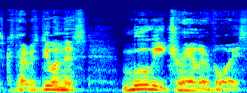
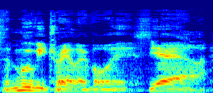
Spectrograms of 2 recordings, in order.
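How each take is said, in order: First: Said in the usual way. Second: Low, soft, dramatic trailer narrator; movie trailer voice. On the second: Shown as a demonstration. Demonstrating to viewers the voice that strained his throat, low movie trailer voice. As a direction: drop into the epic trailer announcer.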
